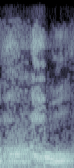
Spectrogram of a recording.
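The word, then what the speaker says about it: whole: d aí tired continuando ho né escrito w mais som só de um h ho ho inclusive se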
